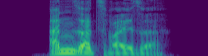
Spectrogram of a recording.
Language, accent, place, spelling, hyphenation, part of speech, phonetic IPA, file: German, Germany, Berlin, ansatzweise, an‧satz‧wei‧se, adverb, [ˈanzat͡sˌvaɪ̯zə], De-ansatzweise.ogg
- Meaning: 1. rudimentarily 2. to some extent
